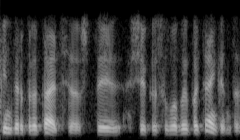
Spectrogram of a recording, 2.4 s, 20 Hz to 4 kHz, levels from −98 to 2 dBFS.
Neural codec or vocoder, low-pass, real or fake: none; 3.6 kHz; real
